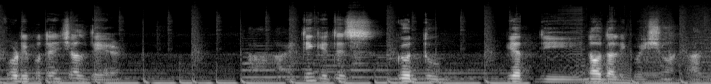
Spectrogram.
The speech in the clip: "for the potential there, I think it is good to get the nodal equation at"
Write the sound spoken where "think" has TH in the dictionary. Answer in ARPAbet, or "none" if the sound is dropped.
T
